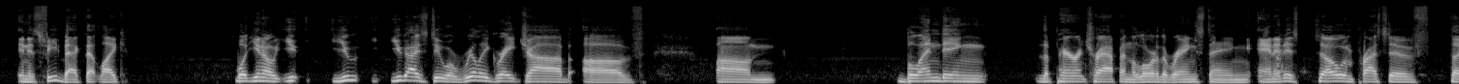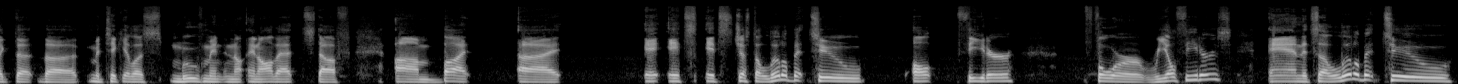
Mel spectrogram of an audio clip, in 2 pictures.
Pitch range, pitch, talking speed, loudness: 120-150 Hz, 135 Hz, 140 wpm, -20 LUFS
